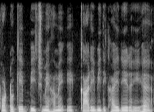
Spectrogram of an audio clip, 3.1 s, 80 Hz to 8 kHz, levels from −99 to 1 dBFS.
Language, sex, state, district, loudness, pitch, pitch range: Hindi, male, Assam, Sonitpur, -20 LUFS, 115 Hz, 110-120 Hz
